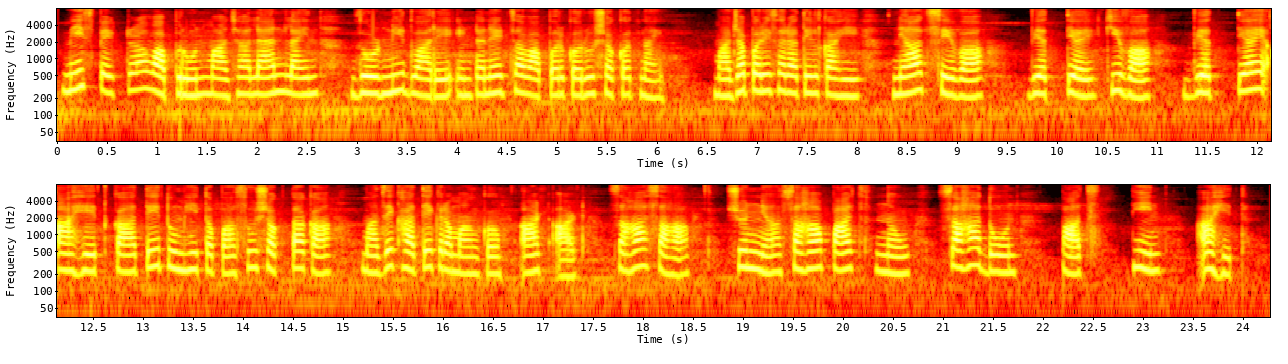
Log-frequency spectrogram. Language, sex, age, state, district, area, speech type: Marathi, female, 18-30, Maharashtra, Nashik, urban, read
